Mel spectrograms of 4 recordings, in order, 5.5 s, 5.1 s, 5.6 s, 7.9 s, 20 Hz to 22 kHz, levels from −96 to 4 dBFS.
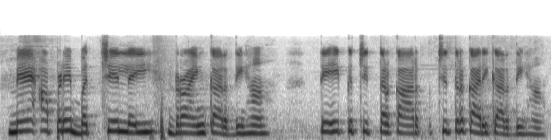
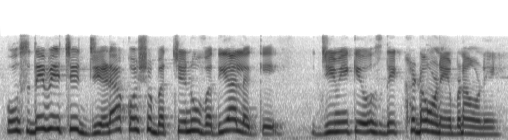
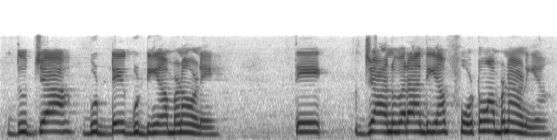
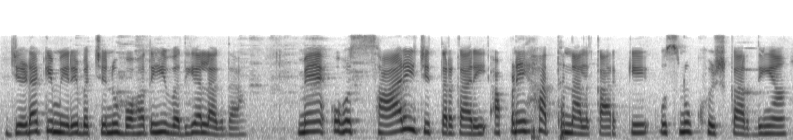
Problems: background sounds at intervals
